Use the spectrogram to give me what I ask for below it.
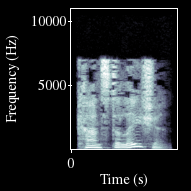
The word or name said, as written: constellation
